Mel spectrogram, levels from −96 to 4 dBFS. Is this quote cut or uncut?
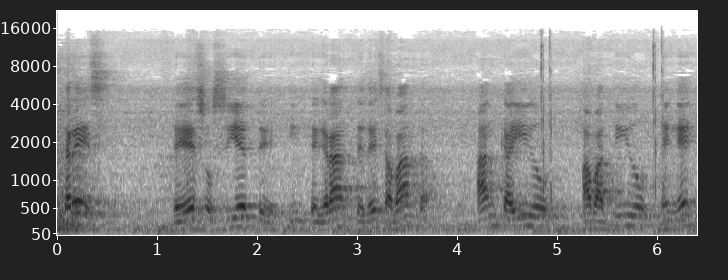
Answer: uncut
